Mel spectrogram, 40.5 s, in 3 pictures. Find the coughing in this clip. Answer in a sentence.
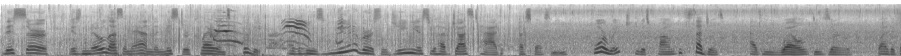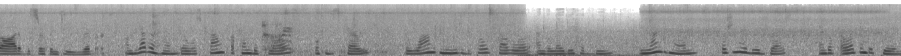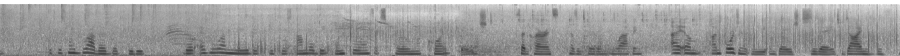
The coughing can be heard from 16.9 to 17.8 s.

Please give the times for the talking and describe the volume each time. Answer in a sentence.
The talking can be heard from 0.0 to 40.4 s, at a steady volume.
